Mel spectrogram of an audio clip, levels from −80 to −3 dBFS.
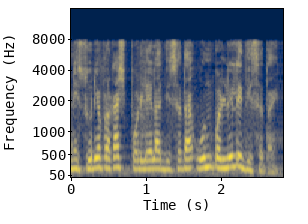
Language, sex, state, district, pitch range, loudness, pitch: Marathi, male, Maharashtra, Solapur, 190-215 Hz, -13 LUFS, 200 Hz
